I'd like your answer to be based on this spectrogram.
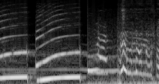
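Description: A police car siren wails in rising and falling sweeps, loud and close, and dogs soon join in with wavering howls that follow the siren's pitch.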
